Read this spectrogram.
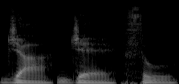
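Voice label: "jajethu", concatenated syllables; Affixing experiment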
